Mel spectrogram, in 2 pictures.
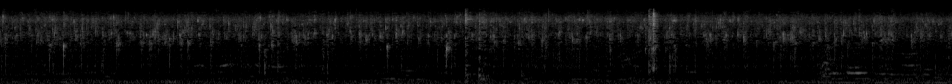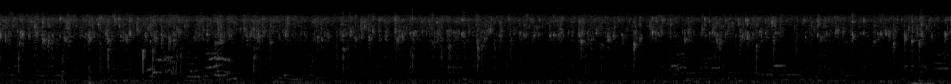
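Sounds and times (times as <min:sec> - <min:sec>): garlic sizzling in hot oil: 0:00.0 - 0:19.0
spatula stirring: 0:04.4 - 0:05.6.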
